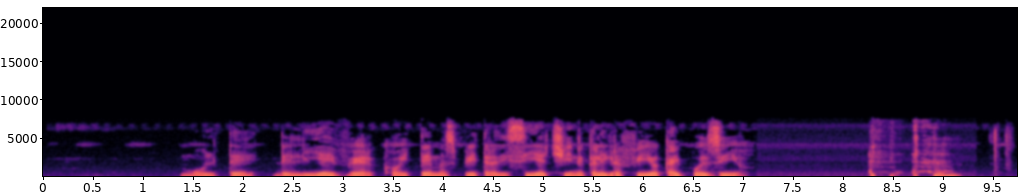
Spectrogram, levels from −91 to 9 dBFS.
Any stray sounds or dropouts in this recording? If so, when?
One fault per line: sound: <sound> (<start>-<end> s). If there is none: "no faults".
sound: cough (8.2-9.2 s)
